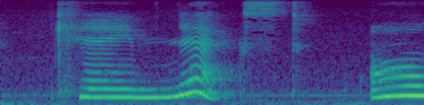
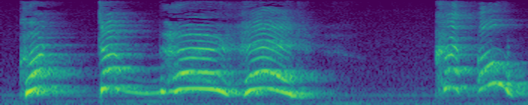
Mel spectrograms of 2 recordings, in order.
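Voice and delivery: furious shout; 11 semitones higher, 8 dB louder than usual. A narrator's reading. Queen orders Alice's head off, shouting. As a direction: scream the order. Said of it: "She looked at Alice and shouted".

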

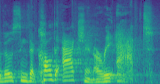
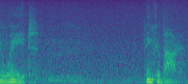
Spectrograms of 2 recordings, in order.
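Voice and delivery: much softer, lower, unhurried; soft wait; 5 semitones lower, 14 dB quieter than usual. Shown as a demonstration. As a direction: hush them into thinking. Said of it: "am I just wanting to say".

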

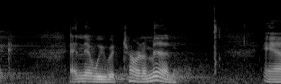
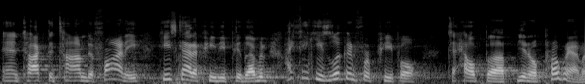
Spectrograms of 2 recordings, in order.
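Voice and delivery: higher, light helpful voice for the consultant; lightly voiced kid; 6 semitones higher than usual. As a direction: play the eager young helper, a bit higher. Consultant kid's helpful reply.

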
